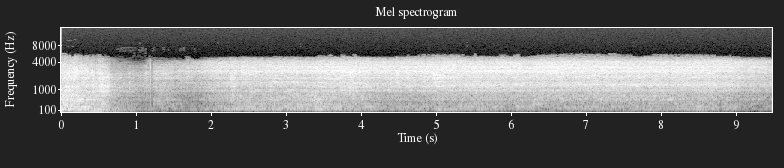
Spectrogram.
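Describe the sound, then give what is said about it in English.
Oil drilling and pumping machinery in Osage, Oklahoma: a heavy blast-like thump opens, then a loud, steady roar of hissing, rumbling mechanical noise carries on without pause as oil gushes from the red soil. No one speaks. “The voice of the drill, the pump, the blast, and then the rich black oil gushing from the red soil of Oklahoma.”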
